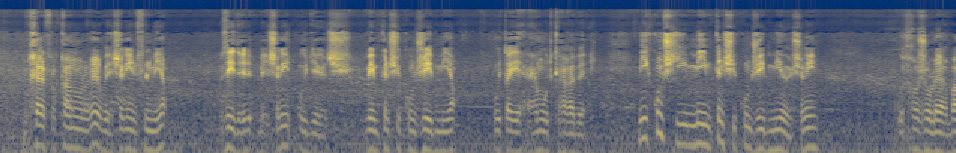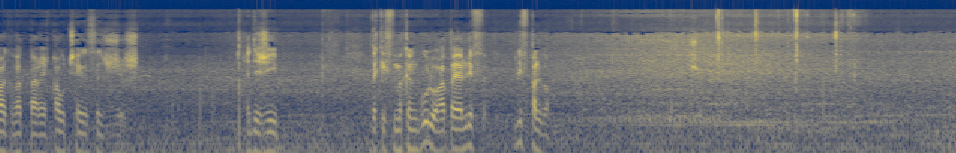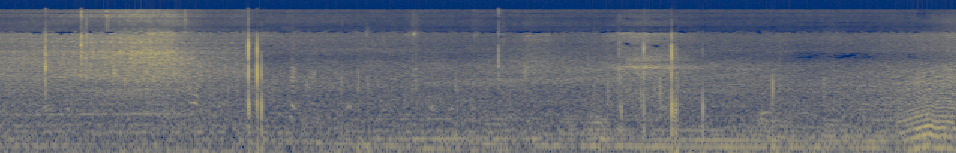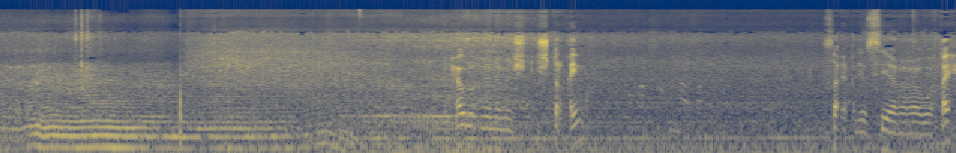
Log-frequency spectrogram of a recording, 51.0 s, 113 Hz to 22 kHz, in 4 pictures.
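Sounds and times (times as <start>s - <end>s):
street traffic noise: 0.0s - 50.9s
vehicle engine revving: 20.1s - 49.0s.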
